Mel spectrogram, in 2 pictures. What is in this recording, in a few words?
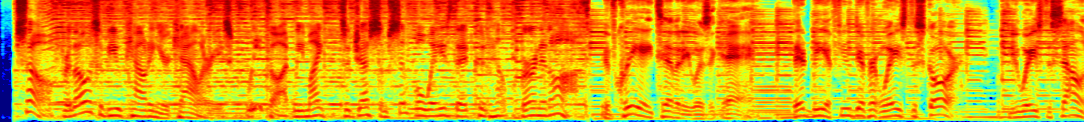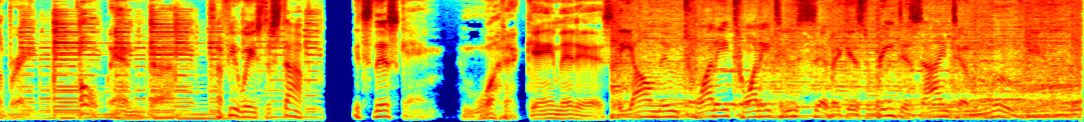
Commercial, Voice Overs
